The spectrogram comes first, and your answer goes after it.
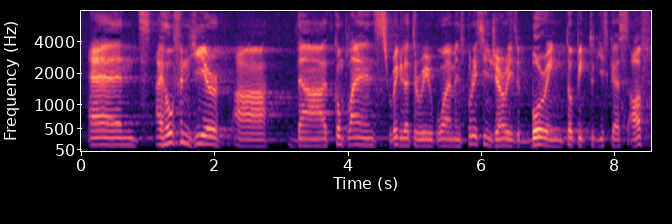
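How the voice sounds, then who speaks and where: Speaking with a French accent, a man uses a fairly high pitch with ordinary pitch variation. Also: moderate pace. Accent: French accent (joked as Czech). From France. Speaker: panel moderator. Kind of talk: panel discussion moderation. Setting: stage with audience. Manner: hesitant, many fillers.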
